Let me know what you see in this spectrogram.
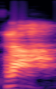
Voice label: negative, jungle male; vo; agents; Source Model Packs; Counter Strike Model Pack; CS2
